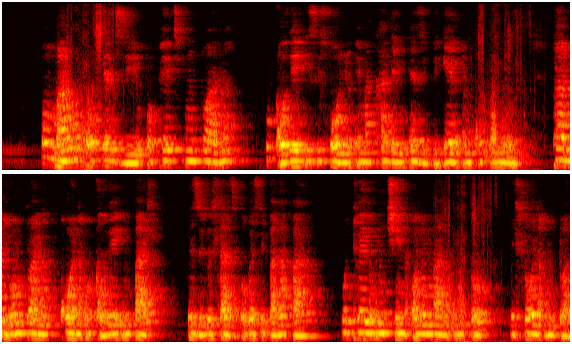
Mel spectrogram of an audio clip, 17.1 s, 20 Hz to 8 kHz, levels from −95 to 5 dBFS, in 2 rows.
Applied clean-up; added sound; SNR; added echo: neural separator model SepFormer DNS4.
